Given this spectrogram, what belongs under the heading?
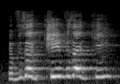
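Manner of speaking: high-pitched, demanding imitation of a caller; mock menacing caller. Retelling the girl's threatening call to husband, mock menacing. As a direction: challenge them like a pushy girl on the phone. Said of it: "une fille qui me menace".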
